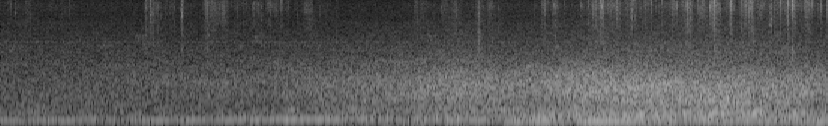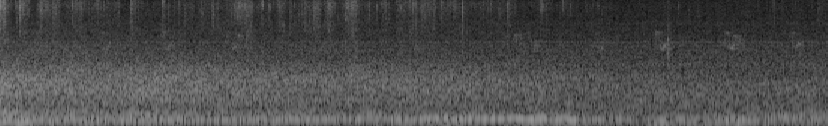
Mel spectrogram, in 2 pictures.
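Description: Dry cattail tinder crackling and rustling in the hands as a smouldering ember is blown toward flame. A rushing noise swells over several seconds and fades again.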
